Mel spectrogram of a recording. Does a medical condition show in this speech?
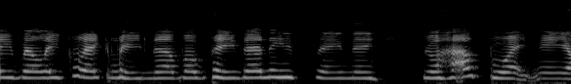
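Yes: cerebral palsy; uses crutches.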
